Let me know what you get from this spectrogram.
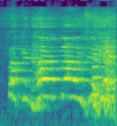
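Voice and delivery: high, loud jeering yell, slowed; imitating a loud heckler; mock heckler shout. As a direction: bellow it like a lout across the park. Imitating passerby heckling them.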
